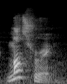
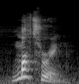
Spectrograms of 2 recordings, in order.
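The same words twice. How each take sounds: The two takes are said the same way.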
